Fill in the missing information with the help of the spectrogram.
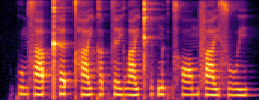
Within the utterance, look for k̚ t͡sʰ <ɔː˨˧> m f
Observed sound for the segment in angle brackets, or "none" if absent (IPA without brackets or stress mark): ɔː˨˧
